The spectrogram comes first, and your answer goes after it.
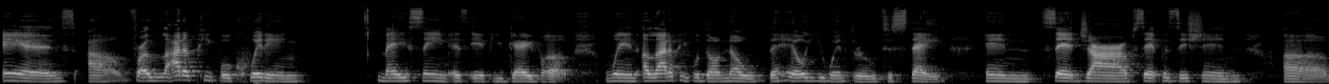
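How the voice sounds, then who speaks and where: A woman with a Southern US accent speaks very slowly in a very deep, low pitch, her intonation fairly even. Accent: Southern US, country twang. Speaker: vlogger, former sports reporter and model. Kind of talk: casual personal vlog. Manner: casual with frequent fillers.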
